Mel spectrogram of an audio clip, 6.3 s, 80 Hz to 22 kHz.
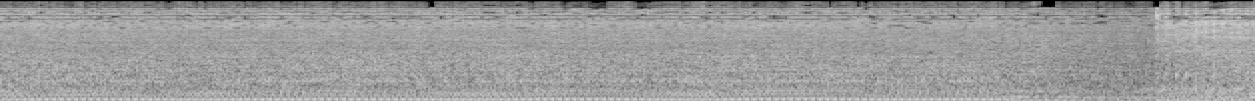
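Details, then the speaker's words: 1971 John Deere 110 engine after conversion from magneto/solid-state to battery ignition, original points and condenser kept; started easier, possibly cold. Holds high steady speed without stumbling, drops back cleanly: normal throttle response, major improvement over before. "that's a major Improvement I will say that it would not go like that before"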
